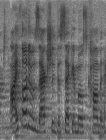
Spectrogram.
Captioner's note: none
